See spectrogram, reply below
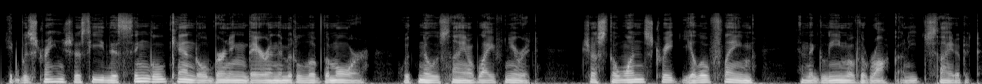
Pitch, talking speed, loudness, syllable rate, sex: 95 Hz, 240 wpm, -16 LUFS, 5.8 syllables/s, male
